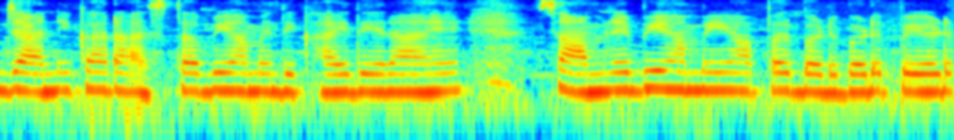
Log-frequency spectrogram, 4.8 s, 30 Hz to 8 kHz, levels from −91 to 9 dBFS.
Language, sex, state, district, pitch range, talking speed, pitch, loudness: Hindi, female, Uttar Pradesh, Muzaffarnagar, 210-220 Hz, 215 wpm, 215 Hz, -14 LUFS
